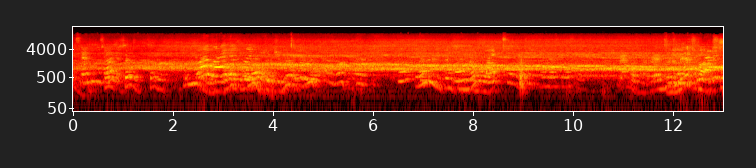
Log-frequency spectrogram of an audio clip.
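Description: Indistinct chatter of adults and small children talking in a room, no clear words, over a steady hum.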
